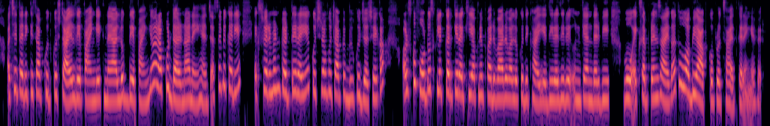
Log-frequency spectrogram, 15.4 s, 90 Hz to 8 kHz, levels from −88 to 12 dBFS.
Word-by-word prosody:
अच्छे 255 +7 -2
तरीके 290 -1 0
से 295 - -1
आप 285 - 0
खुद 275 -6 -5
को 275 - 0
स्टाइल 230 -2 +4
दे 240 -1 +5
पाएँगे, 220 0 0
एक 235 +1 -6
नया 220 -1 +2
लुक 245 +2 +2
दे 235 -2 +4
पाएँगे 215 - -4
और 405 - +4
आपको 350 +1 +2
डरना 225 -1 +3
नहीं 215 0 -3
है 200 -2 -4
जैसे 365 - -5
भी 385 - -2
करिए 330 +2 +1 0.3
एक्सपेरिमेंट 325 +2 0
करते 300 0 +2
रहिए 285 +3 +2
कुछ 305 +1 -6
ना 315 - +1
कुछ 300 -1 -5
आप 265 -1 +3
पे - - -2
बिल्कुल 240 +2 -4
जँचेगा। 235 - -1 0.4
और 280 - +3
उसको 400 +8 0
फोटोज़ 310 +2 +1
क्लिक 315 -2 -2
करके 295 0 +4
रखिए 275 +2 -1
अपने 265 +1 -2
परिवार 245 -1 +2
वालों 235 -1 0
को 250 - -1
दिखाइए, 220 -3 -2
धीरे-धीरे 230 +2 +1
उनके 230 +1 -2
अंदर 220 -1 0
भी 225 - -2 0.3
वो 240 -1 +6
एक्सेप्टेंस 240 +2 -1
आएगा 255 +9 0
तो 410 - +2
वो 335 - +5
अभी 280 0 +1
आपको 210 +3 -4
प्रोत्साहित 210 -5 -3
करेंगे - - -4
फिर। - - -11
245 Hz, 220 wpm, -22 LUFS, 225-295 Hz, 0.4 s, वो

